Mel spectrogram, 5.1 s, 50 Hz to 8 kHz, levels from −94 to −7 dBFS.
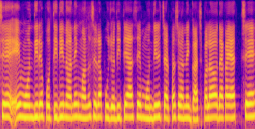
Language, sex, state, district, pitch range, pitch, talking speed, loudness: Bengali, female, West Bengal, Malda, 235-250 Hz, 240 Hz, 175 wpm, -11 LUFS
